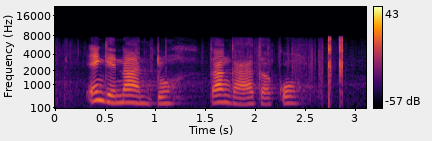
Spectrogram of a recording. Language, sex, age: Xhosa, female, 22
